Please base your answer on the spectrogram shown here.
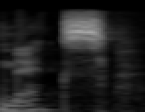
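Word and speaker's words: Mx: what you're you're proposing it's pronounce mix um mix is that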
